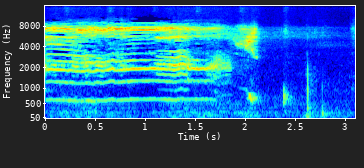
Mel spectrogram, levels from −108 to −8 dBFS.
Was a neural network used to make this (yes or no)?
no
